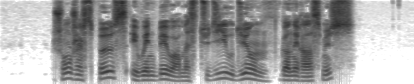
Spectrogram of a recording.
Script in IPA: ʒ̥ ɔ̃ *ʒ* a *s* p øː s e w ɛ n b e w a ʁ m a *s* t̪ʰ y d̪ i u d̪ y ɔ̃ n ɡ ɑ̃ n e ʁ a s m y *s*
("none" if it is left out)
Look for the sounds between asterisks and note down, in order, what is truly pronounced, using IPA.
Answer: ʒ, s, s, s

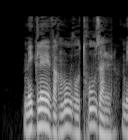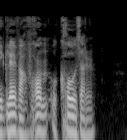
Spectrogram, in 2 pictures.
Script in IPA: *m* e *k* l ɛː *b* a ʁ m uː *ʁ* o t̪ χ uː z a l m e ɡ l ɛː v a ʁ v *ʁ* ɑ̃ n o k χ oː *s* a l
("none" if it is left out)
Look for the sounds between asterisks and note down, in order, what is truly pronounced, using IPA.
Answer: m, ɡ, v, ʁ, ʁ, z

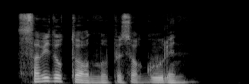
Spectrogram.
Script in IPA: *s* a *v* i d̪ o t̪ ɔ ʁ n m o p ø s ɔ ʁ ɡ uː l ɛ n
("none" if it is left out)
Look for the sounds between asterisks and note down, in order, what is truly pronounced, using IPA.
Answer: s, v

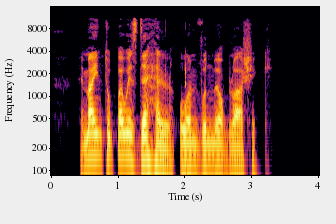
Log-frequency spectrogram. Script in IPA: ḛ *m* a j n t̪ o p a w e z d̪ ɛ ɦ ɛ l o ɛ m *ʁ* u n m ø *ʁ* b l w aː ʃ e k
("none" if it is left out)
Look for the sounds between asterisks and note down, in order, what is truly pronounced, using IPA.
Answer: m, v, ʁ

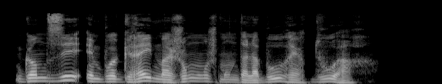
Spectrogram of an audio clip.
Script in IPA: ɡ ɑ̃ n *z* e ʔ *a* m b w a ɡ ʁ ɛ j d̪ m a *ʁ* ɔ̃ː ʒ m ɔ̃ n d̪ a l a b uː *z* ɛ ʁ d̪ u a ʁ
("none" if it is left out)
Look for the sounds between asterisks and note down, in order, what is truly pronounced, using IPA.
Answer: z, ɛ, ʒ, ʁ

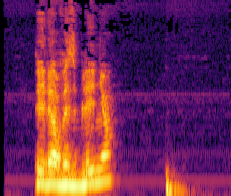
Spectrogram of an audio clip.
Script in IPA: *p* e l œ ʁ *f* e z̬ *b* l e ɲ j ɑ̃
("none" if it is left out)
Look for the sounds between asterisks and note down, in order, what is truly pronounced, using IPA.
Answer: p, v, b

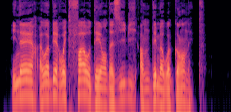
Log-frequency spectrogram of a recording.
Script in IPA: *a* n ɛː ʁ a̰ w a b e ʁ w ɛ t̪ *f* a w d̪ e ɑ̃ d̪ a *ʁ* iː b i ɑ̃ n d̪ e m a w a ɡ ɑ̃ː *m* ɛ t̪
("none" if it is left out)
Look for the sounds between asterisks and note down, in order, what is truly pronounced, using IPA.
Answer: i, f, z, n

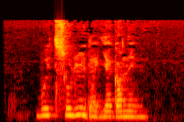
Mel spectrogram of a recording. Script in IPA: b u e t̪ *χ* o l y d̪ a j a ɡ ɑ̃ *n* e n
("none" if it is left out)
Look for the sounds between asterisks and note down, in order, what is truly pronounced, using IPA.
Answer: s, n

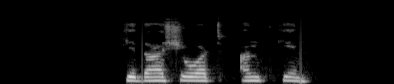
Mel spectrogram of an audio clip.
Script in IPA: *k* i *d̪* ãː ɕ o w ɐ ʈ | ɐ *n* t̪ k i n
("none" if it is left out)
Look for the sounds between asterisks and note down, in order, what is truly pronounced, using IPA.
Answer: k, d̪, n

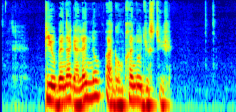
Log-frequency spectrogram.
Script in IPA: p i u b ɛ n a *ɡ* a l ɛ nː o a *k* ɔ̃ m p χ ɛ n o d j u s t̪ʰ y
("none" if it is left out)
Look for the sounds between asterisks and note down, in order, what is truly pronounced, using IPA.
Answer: ɡ, ɡ

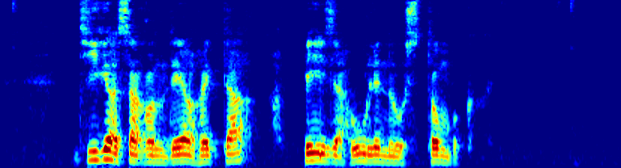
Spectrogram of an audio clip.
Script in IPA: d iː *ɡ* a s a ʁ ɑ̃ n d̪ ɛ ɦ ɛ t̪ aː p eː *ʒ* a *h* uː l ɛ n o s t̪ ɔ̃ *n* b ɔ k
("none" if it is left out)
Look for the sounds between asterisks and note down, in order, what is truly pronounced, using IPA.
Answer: ɡ, z, h, m

